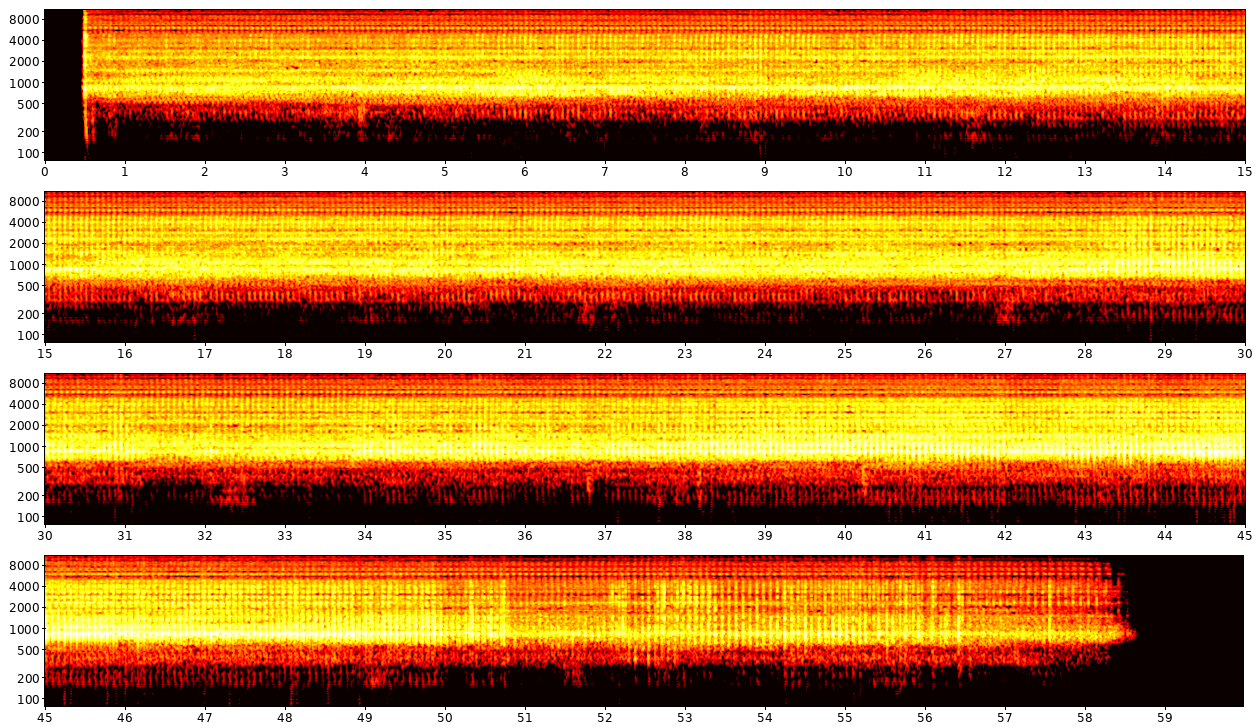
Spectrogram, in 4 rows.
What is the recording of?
DeJur Electra - 8mm Movie Camera - 03
Film rolling through 8mm Movie Camera
Recorded on Tascam DR-40
8mm, Camera, Cinematic, Film, Free, Movie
